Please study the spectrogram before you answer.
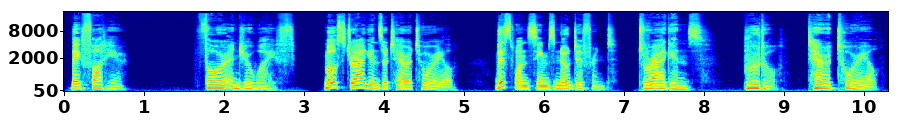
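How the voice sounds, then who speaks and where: A woman playing a composed, grave goddess and warrior companion in a video game, speaking in measured, clipped remarks. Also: deep voice, dry recording, studio quality. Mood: wary, measured.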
